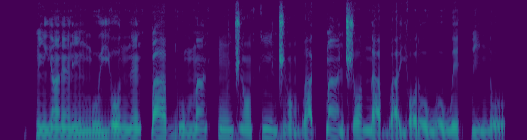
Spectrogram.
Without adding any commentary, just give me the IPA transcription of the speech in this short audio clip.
k͡p ĩ˧ j ã˧ ɾ ɛ̃˧ ɾ ĩ˦ m u˦ j o˦˨ n ɛ̃˧ k͡p a˧ b u˦ m ã˧ k͡p ũ˧ d͡ʒ ɔ̃˧ k ĩ˧ d͡ʒ ɔ̃˨ b a˨˦ k͡p ã˦˨ d͡ʒ ɔ˧ n a˨ b a˨ j ɔ˨˦ ɾ o˧ w o˧ w e˦ k͡p i˧ n o˨

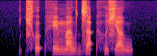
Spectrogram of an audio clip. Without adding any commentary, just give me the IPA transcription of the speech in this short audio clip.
t͡ɕʰ o˨ ʔ h e˧ m a˨˩ w d͡z a˦ ʔ h u˦ ɕ a˨˩ w

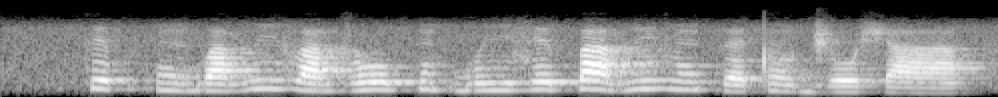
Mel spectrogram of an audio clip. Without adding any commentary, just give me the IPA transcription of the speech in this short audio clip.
k e˧ p k ũ˨ ɡʷ a˨ v i˧ v a˨ m z oː˧ p ũ˦˨ p ɡʷ iː˧ z e˧ p a˦˨ v ĩ˦ z ũ˧ k ɛ˨˦ t ũ˨ l d͡ʒ oː˨ ʃ aː˨

